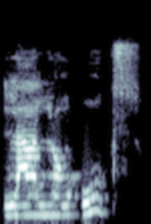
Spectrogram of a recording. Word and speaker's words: Laloux: Se escribe Laloux, con X al final. Laloux. Se pronuncia Lalou. Es un investigador y es un consultor de origen belga. Frederick Laloux, con X al final.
